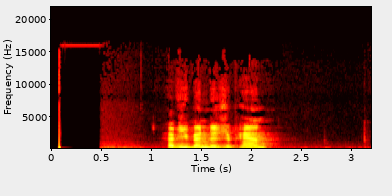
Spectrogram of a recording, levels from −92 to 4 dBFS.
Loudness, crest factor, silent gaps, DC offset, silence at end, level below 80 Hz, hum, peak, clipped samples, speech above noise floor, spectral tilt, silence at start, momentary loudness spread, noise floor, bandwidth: -19 LUFS; 22 dB; none; under 0.1%; 1.05 s; -52 dBFS; none; -2 dBFS; under 0.1%; 41 dB; -5.5 dB/octave; 0.05 s; 15 LU; -60 dBFS; 16.5 kHz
